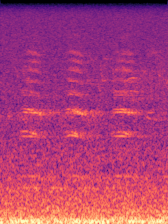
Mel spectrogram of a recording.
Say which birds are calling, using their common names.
Blue Jay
